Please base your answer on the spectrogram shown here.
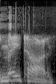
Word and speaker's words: Mayton: So it's Mayton, just so you know.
